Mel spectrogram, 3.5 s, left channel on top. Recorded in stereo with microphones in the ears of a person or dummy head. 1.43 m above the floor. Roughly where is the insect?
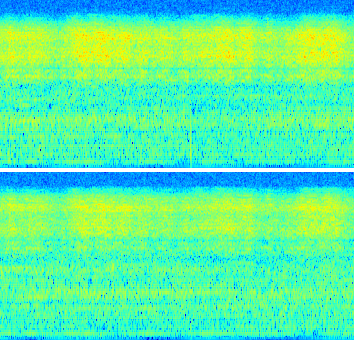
Centre.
